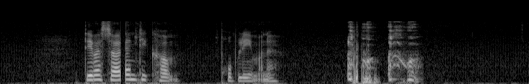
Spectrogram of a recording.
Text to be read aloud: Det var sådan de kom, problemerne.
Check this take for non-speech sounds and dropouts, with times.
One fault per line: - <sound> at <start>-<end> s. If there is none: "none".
- dropout at 1.2-1.3 s
- cough at 3.5-4.3 s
